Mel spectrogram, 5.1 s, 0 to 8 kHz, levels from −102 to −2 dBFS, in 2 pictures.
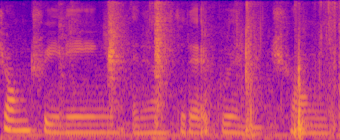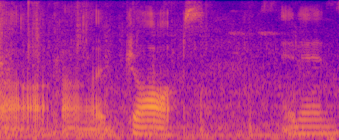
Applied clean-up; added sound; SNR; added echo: none; Run; 3 dB; none.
